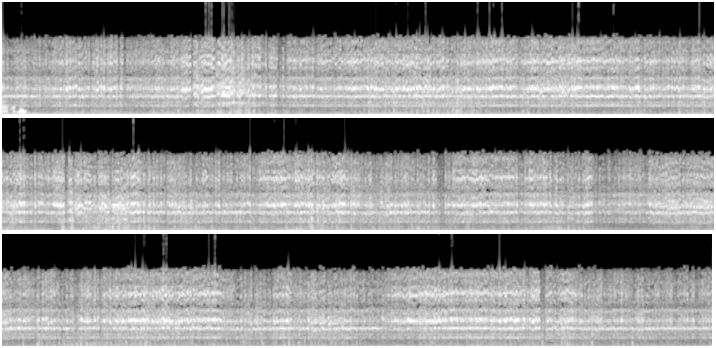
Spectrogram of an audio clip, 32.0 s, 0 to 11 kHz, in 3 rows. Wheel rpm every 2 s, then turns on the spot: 230, 240, 240, 230, 220, 230, 220, 230, 220, 230, 220, 220, 220, 220, 230, 230.
none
